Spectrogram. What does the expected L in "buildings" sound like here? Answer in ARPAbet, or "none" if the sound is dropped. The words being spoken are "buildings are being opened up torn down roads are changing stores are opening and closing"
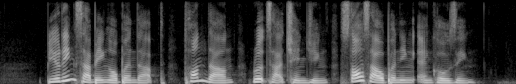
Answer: none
